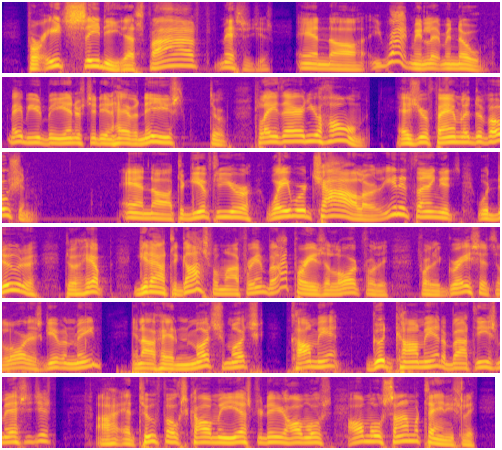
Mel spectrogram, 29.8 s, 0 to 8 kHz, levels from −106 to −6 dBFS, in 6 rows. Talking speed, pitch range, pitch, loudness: 185 wpm, 130-185 Hz, 160 Hz, -17 LUFS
